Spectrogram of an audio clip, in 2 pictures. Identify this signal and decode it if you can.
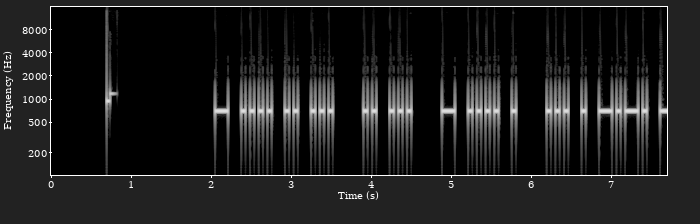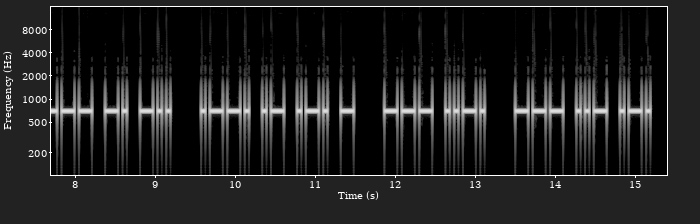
Morse code, heard as a keyed tone, about 22 wpm, 700 Hz. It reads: THIS IS THE SECOND PART OF OUR
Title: Sentences from Top 1400 Words 22wpm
